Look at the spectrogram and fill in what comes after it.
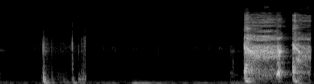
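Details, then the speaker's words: Two short, softer coughs then two loud, harsh, forceful coughing bursts from an adult who is sick, with cold sweats, while crocheting; cough. "I literally have a cold sweat right now. Maybe it's cuz I'm sick."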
